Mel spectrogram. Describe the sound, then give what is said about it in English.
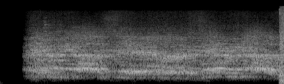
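A crowd of Steelers fans cheers in a loud, sustained roar that bursts in suddenly and holds steady, full and unbroken, until it cuts off at the end. “This is Black and Gold Fan Heaven. Listen to this crowd.”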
